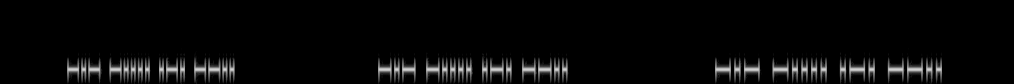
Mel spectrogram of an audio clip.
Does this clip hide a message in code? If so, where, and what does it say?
Yes: Morse code from 0.7 to 9.4 s, heard as a keyed tone, about 33 wpm, 700 Hz. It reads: K6RZ K6RZ K6RZ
